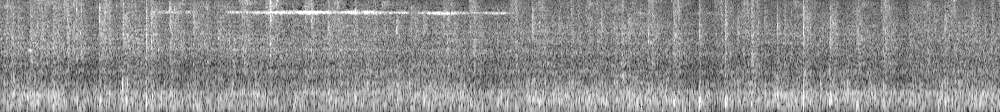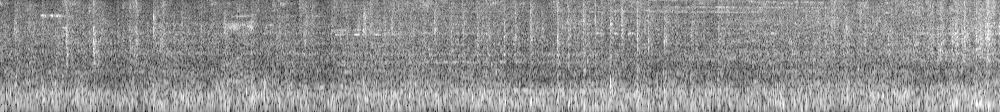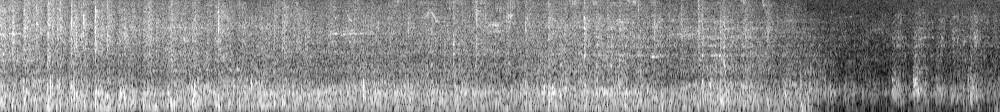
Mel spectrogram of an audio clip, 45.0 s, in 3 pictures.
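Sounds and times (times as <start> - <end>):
train wheels clattering: 0.0 - 45.0.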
